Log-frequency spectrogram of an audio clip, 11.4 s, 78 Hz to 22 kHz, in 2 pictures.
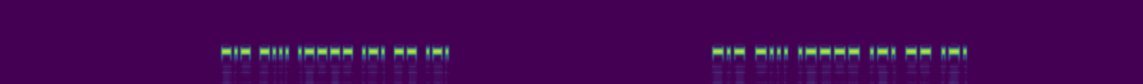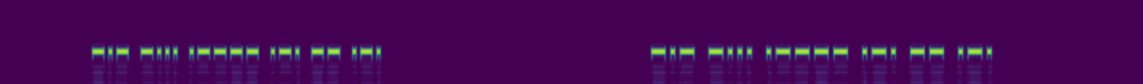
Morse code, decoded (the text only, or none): KB1RMR KB1RMR KB1RMR KB1RMR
